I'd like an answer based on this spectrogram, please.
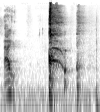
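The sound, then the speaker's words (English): Harsh, bursty coughs break into a speaker's talk about football receiver rankings. A brief voiced sound comes first, then a loud cough followed by a few shorter hacking bursts. “The cough is not part of his name.”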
